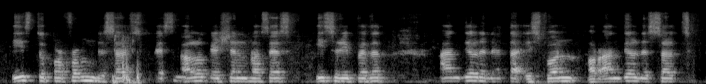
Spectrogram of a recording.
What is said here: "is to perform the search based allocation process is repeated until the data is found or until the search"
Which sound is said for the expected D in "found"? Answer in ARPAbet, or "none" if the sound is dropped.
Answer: none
